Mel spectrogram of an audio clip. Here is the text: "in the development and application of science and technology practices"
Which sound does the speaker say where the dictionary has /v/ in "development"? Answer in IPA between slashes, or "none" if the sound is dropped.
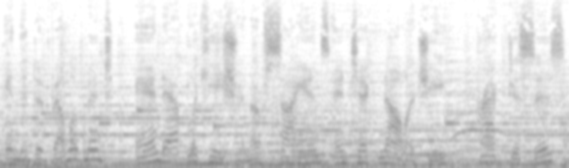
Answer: /v/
